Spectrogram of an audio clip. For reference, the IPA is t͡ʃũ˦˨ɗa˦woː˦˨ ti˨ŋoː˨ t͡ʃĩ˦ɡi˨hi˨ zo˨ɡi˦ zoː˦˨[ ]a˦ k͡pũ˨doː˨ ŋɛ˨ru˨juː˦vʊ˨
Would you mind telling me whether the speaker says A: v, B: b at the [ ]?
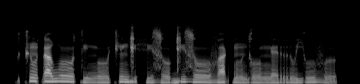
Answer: A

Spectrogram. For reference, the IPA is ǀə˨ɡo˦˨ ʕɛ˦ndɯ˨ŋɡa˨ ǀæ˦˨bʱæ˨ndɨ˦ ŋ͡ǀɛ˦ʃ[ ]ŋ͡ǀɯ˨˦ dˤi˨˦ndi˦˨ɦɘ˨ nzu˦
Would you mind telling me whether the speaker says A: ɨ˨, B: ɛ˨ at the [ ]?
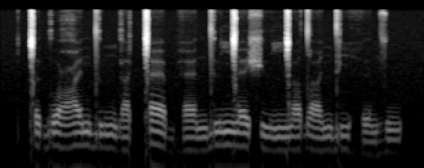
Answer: A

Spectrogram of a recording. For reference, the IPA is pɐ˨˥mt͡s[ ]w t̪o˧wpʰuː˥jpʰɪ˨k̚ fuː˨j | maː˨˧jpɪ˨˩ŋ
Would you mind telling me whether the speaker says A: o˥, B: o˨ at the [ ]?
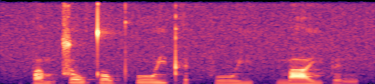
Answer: A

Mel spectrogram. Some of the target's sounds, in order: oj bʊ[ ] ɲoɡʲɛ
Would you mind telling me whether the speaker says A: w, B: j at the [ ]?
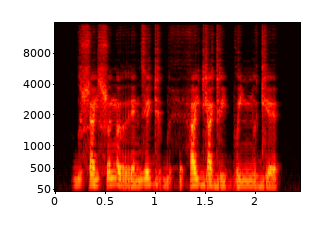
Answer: B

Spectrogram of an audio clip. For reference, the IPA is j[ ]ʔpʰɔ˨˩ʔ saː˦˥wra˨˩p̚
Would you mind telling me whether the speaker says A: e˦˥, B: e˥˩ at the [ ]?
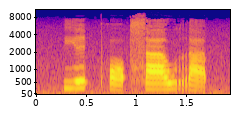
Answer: A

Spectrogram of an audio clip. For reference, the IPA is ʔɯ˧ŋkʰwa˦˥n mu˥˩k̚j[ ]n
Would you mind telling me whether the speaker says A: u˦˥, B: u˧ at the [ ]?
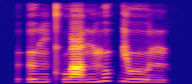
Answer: B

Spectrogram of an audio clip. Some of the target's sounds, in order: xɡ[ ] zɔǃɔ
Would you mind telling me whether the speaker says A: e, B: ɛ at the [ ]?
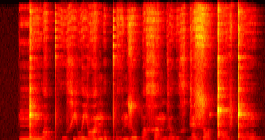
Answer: B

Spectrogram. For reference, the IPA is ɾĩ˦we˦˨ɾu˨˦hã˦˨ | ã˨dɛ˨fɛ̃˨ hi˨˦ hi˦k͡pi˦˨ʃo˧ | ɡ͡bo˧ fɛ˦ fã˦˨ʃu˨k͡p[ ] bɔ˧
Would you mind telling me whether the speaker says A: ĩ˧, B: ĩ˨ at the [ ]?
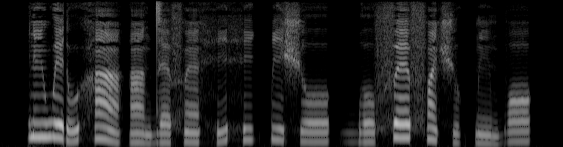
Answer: B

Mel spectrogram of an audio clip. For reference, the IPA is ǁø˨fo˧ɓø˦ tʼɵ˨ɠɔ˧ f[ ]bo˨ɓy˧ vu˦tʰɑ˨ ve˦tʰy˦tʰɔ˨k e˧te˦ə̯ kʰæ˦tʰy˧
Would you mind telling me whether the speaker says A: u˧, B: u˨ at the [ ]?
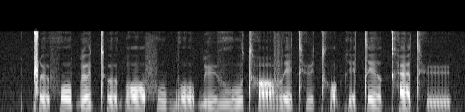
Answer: A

